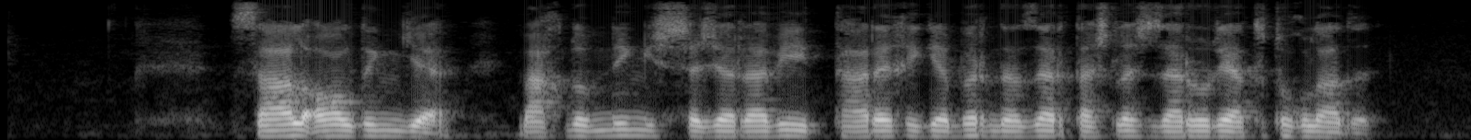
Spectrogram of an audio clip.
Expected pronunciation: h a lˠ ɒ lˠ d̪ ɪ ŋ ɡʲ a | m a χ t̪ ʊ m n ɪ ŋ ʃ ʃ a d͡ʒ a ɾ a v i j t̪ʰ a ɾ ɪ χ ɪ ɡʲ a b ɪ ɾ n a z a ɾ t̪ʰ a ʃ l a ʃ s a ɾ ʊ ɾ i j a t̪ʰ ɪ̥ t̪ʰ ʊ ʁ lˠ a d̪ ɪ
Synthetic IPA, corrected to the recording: s a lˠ ɒ lˠ d̪ ɪ ŋ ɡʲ a | m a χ d̪ ʊ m n ɪ ŋ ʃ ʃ a d͡ʒ a ɾ a v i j t̪ʰ a ɾ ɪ χ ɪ ɡʲ a b ɪ ɾ n a z a ɾ t̪ʰ a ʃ l a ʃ z a ɾ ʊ ɾ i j a t̪ʰ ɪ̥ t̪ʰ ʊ ʁ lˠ a d̪ ɪ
